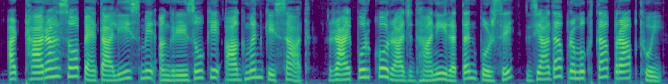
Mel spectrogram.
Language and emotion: Hindi, neutral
